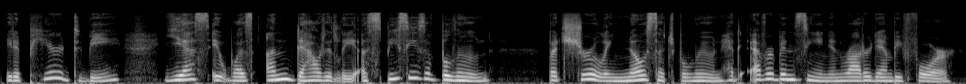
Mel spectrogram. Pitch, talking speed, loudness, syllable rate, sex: 190 Hz, 145 wpm, -17 LUFS, 4.7 syllables/s, female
